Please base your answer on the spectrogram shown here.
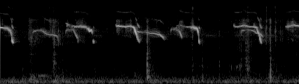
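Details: Multicoloured chicks call with high, downward-sliding peeps in uneven clusters, over a low murmuring background with occasional taps.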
